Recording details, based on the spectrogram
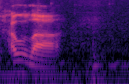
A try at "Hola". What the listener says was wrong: just pronounce the H? Hola.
